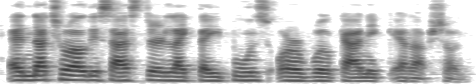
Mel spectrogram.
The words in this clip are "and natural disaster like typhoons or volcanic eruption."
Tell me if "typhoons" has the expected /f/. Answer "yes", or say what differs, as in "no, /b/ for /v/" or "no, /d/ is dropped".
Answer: no, /p/ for /f/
